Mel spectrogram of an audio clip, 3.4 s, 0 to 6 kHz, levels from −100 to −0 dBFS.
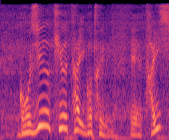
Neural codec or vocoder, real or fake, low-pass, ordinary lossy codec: autoencoder, 48 kHz, 32 numbers a frame, DAC-VAE, trained on Japanese speech; fake; 5.4 kHz; MP3, 48 kbps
